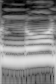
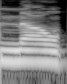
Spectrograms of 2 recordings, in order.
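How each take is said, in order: First: No with a plain o vowel, for "now"; misreading. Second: Now with an ow glide; correct reading. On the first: Teacher warning learners off a misreading, no with pure o. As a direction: read now wrongly as no. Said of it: "आपको no नहीं पढ़ना". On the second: Teacher giving the right reading, Now with ow. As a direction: say Now to rhyme with cow. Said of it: "आपको क्या पढ़ना है?". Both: Shown as a demonstration.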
